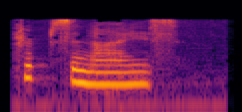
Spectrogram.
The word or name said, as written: trypsinize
